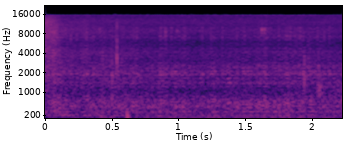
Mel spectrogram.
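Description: Quiet, steady room tone of a large hall through the podium microphone, with one faint click about half a second in.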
